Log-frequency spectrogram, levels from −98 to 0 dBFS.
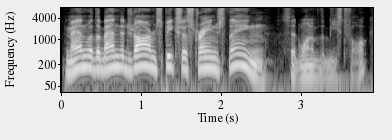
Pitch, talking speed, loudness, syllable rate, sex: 130 Hz, 245 wpm, -17 LUFS, 5.3 syllables/s, male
